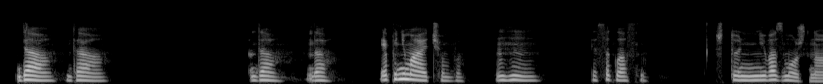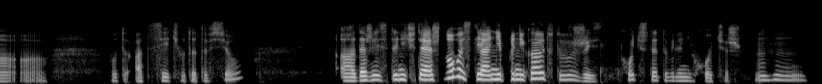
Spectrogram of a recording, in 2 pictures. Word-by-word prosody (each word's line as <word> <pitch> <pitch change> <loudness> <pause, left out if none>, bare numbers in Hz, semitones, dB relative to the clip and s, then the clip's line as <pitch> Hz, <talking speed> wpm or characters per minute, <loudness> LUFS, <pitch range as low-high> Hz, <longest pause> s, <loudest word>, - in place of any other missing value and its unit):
Да, 195 -4 +4
да. 185 -3 -2 1.4
Да, 190 -1 -1 0.3
да, 190 -2 -3 0.5
я 210 +2 -1
понимаю, 230 -3 +5
о - - -5
чём 175 0 -9
вы. 170 0 -15 0.3
Мгм. 195 -2 -3 0.5
Я 200 - -9
согласна, 190 -2 -6 0.6
что 205 - -5
н 195 0 +2
невозможно, 180 -8 -2
а, - - -12 0.6
вот - - -12
отсечь - - -7
вот - - -10
это - - -8
всё, 265 - -8 0.9
а, 170 0 +2
даже 195 +4 +4
если 200 -5 -2
ты 220 - +3
не 230 - +4
читаешь 220 0 +6
новости, 300 -3 +5
они 230 +2 +8
проникают 265 +3 +4
в - - -13
твою 215 0 -3
жизнь, 150 -8 -5 0.2
хочешь 220 - -6
ты 195 - -3
этого 175 -2 -10
или 175 - -6
не 170 -1 -6
хочешь. 150 -2 -10
Мгм. 200 -1 -7
195 Hz, 145 wpm, -23 LUFS, 180-215 Hz, 1.4 s, они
